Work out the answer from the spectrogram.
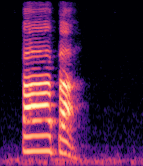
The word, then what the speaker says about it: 빠바: 보통 파리바게뜨라고 빠라고 발음을 하는 경우가 많습니다. 그래서 이제 줄임말이 될 경우에는 실제로 말하는 발음으로 이제 말을 하는 경우가 많기 때문에 파바라고 하는 사람은 별로 없는 것 같고 이제 빠바라고 하는 것 같아요.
